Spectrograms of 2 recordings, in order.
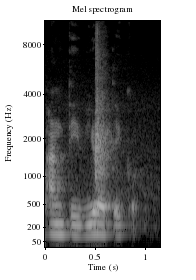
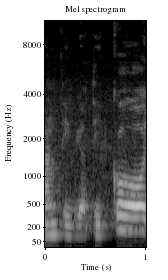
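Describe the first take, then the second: First: The stress falls on the third-to-last syllable. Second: The stress falls on another syllable. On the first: The speaker calls it right. "yo digo antibiótico" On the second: The speaker calls it wrong. "yo no digo antibiótico"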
